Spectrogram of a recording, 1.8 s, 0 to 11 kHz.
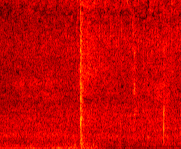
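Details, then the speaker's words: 2005 BMW 116i 1.6 petrol, off-road about 3 months, would not crank (CAS fault A0B4); started immediately after gently tapping the failing starter motor: quiet, even low hum ticking over steadily, one dull thump, normal idle with no misfire. "Just a few gentle taps and try to start it, and it started immediately."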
